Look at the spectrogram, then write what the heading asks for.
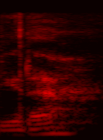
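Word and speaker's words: Yda: Because they were all saying Yida before, but he said Ida.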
